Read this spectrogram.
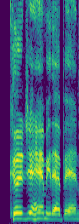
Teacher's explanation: Could you? Merges into that softer kuja sound.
